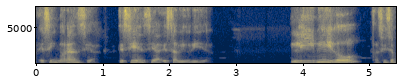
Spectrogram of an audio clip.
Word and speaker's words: libido: Libido, así se pronuncia.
